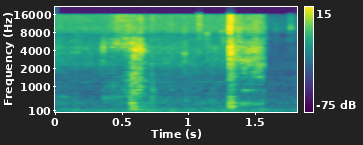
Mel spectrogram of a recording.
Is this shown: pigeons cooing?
no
